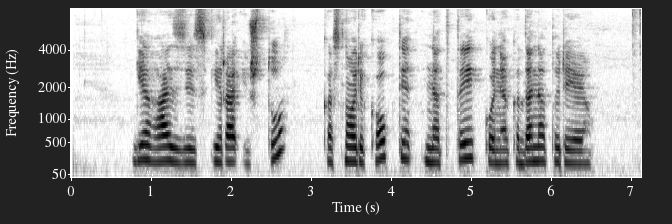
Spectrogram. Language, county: Lithuanian, Vilnius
